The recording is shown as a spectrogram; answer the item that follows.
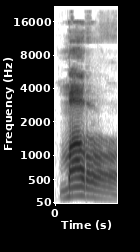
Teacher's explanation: ro sukun didahului dengan harakat fathah maka kita baca tebal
